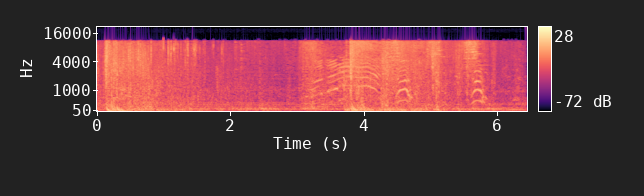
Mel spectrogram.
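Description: A bomb explosion in the video game Ghost of Yotei, a loud burst among ongoing combat clatter and crashes, with shouting voices following.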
